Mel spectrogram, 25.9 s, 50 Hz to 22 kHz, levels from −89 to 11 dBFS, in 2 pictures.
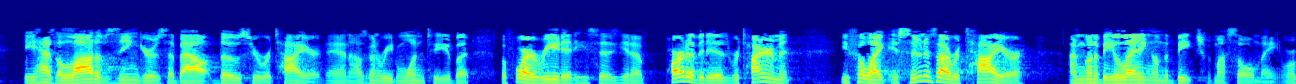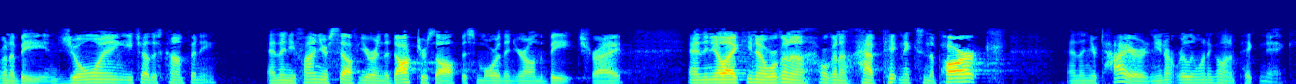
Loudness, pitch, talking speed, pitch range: -29 LUFS, 125 Hz, 245 wpm, 110-140 Hz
